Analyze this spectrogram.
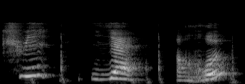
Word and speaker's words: cuillère: Et enfin, cuillère. C'est au milieu qu'on l'entend. Ça fait cui et au milieu, yère.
